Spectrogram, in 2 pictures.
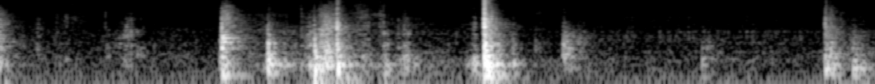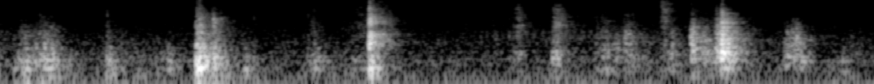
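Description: Hard plastic incubator parts being handled and set into a styrofoam base: a series of irregular clicks and knocks, the loudest about two and a half seconds in.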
